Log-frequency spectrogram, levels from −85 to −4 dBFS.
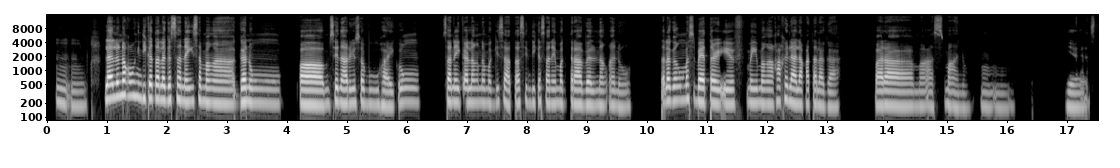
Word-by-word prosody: Mhm, 185 -3 -9 0.3
lalo 250 +3 +8
na 300 +1 +6
kung 285 0 +1
hindi 260 -2 -1
ka 255 - +6
talaga 235 -1 +4
sanay 225 -2 +1
sa 235 - -1
mga 200 -3 0
ganong, 205 -2 0 0.3
um, 190 -1 +7
senaryo 200 -1 +1
sa 205 - -2
buhay, 190 -2 -4
kung 210 0 -5 0.4
sanay 215 -1 +1
ka 210 0 0
lang 210 0 -2
na 210 0 -5
mag-isa 200 0 -3
tas, 205 +2 -4
hindi 205 -1 -8
ka 215 - -5
sanay 200 -2 -3
mag-travel 190 -2 -1
ng 185 0 -5
ano, 175 -1 -8 0.5
talagang 225 +1 +1
mas 245 +1 -2
better 210 -2 +4
if 195 -1 -3
may 205 -1 -2
mga 195 -1 -3
kakilala 215 -3 +1
ka 195 - -2
talaga 180 -2 -4 0.7
para 185 0 +1 0.5
mas 175 0 -9
maano, 165 -3 -9 0.2
mhm, 165 -1 -15 0.9
yes. 170 +3 -8
200 Hz, 145 wpm, -22 LUFS, 185-215 Hz, 0.9 s, lalo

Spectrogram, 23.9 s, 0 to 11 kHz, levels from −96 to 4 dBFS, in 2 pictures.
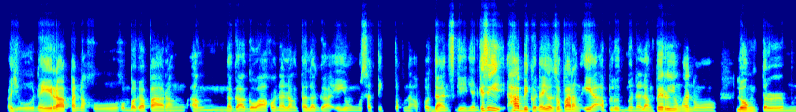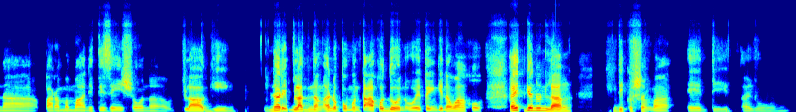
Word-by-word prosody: ayun 90 -6 -9
nahirapan 125 -3 +3
ako. 90 -1 -13
Kumbaga 110 0 -3
parang 105 -1 -2
ang 120 0 -5 0.3
nagagawa 115 0 -2
ko 120 - -6
na 110 0 -6
lang 105 -1 -6
talaga, 120 -6 -6
eh, 110 - -8
yung 110 -1 -14
sa - - -7
TikTok - - -17
na - - -15
ako, - - -11
dance 110 -1 -1
ganiyan, 105 0 -9
kasi 210 +3 +3
hobby 205 -7 +6
ko - - 0
na - - +2
'yon, 180 - +3
so 145 - -1
parang 145 0 +4
i-a-upload 120 -6 -3
mo - - -8
na 100 - -6
lang, 115 +1 -3
pero 170 +3 +3
yung 170 -1 -5
ano, 100 -10 -7 0.3
long 155 0 +6
term 100 0 -4
na 95 -2 -9 0.2
para 100 0 -4
ma-monetization 105 -1 -7
na 85 -1 -14 0.2
vlogging, 110 -5 -2 0.4
kunyari 180 +6 +5
vlog 140 0 +5
ng 130 -1 -1
ano, - - +3
pumunta 130 0 0
ako 195 +7 +1
do'n, 145 -8 +2
oh, 110 +2 -2
ito 120 +1 -4
yung 130 +1 -9
ginawa 140 +6 +1
ko, 445 - -6 0.4
kahit 210 +4 +10
gano'n 220 -2 +7
lang, 130 +1 +9 0.7
hindi 160 0 -5
ko 155 - -9
siya 130 - -1
ma-edit, 95 -6 -11 0.2
ayun. 90 - -20
110 Hz, 150 wpm, -23 LUFS, 100-135 Hz, 0.7 s, kahit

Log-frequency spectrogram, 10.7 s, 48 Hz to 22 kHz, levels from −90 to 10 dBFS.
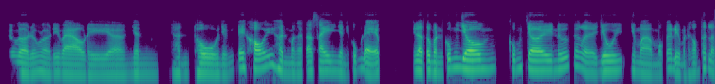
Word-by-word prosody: đúng 125 - -10
rồi, 115 -3 +2
đúng 115 +3 -6
rồi. 115 -3 -5
Đi 110 +1 -6
vào 105 -2 +2
thì, 100 0 -5
ờ, 100 0 -3
nhìn 105 0 -10 0.2
hình 110 -1 -10
thù 110 -2 +1
những 105 +2 -10
cái 155 - +2
khối 155 +7 +3
hình 130 -6 -2
mà 115 0 -8
người 110 0 -8
ta 125 +1 0
xây 130 0 0
nhìn 120 -3 -6
cũng 125 +8 -9
đẹp. 105 - +4 0.5
Ý 135 - -2
là 130 - +7
tụi 135 - +3
mình 120 -2 -1
cũng 150 +5 -3
vô, 145 -1 +9 0.4
cũng 150 +2 -7
chơi 135 -1 +5
nước 145 +5 -3
rất 180 -1 -6
là 120 -4 -1
vui. 130 +2 0
Nhưng 130 -2 -9
mà 110 -2 0
một 105 0 -11
cái 150 - -2
điều 115 -5 0
mình 105 0 -14
không 115 +2 -8
thích 160 +2 -4
là 125 -3 -3
120 Hz, 240 wpm, -25 LUFS, 110-135 Hz, 0.5 s, vô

